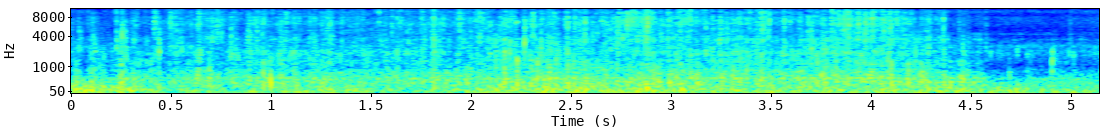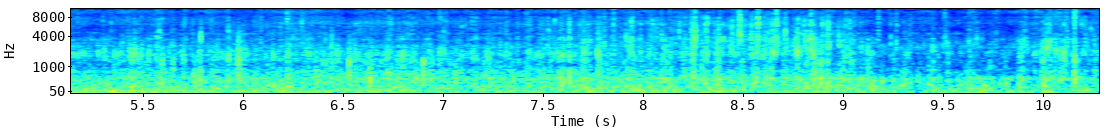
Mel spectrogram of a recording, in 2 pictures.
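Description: Mountain bike descending a loose, stony dirt trail: tyres crunching over gravel and rocks, with the bike clattering and rattling over the bumps.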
